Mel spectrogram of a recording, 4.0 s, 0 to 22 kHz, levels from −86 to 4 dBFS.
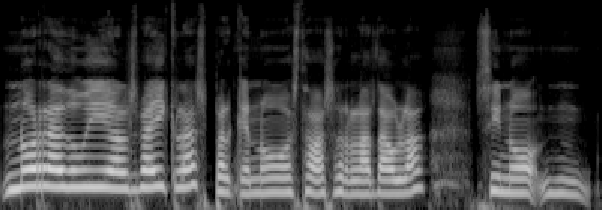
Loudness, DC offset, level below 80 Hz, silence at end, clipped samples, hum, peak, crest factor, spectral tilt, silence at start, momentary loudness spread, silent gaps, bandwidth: -21 LUFS; under 0.1%; -50 dBFS; 0.1 s; under 0.1%; none; -4 dBFS; 16 dB; -5 dB/octave; 0 s; 11 LU; none; 15.5 kHz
